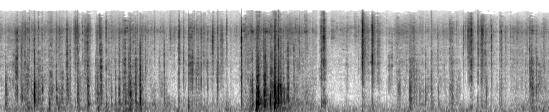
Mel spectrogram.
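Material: Magnesium carbonate.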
